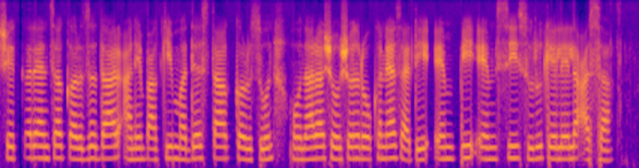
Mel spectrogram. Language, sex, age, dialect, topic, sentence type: Marathi, female, 25-30, Southern Konkan, agriculture, statement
